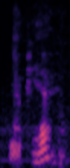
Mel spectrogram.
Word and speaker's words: Napier: Napier. That's how you pronounce it.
